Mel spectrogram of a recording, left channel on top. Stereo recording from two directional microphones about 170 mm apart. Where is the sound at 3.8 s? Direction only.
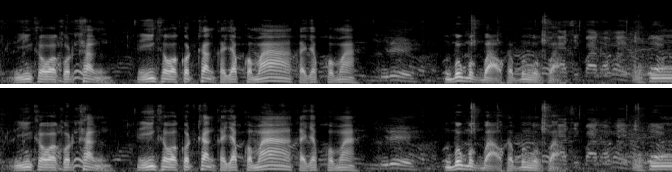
30° right (ahead or behind).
